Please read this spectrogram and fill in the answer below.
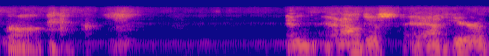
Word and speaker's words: Ra: So even when it's spelled, even when somebody spells it R-E, I would always pronounce it Ra.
